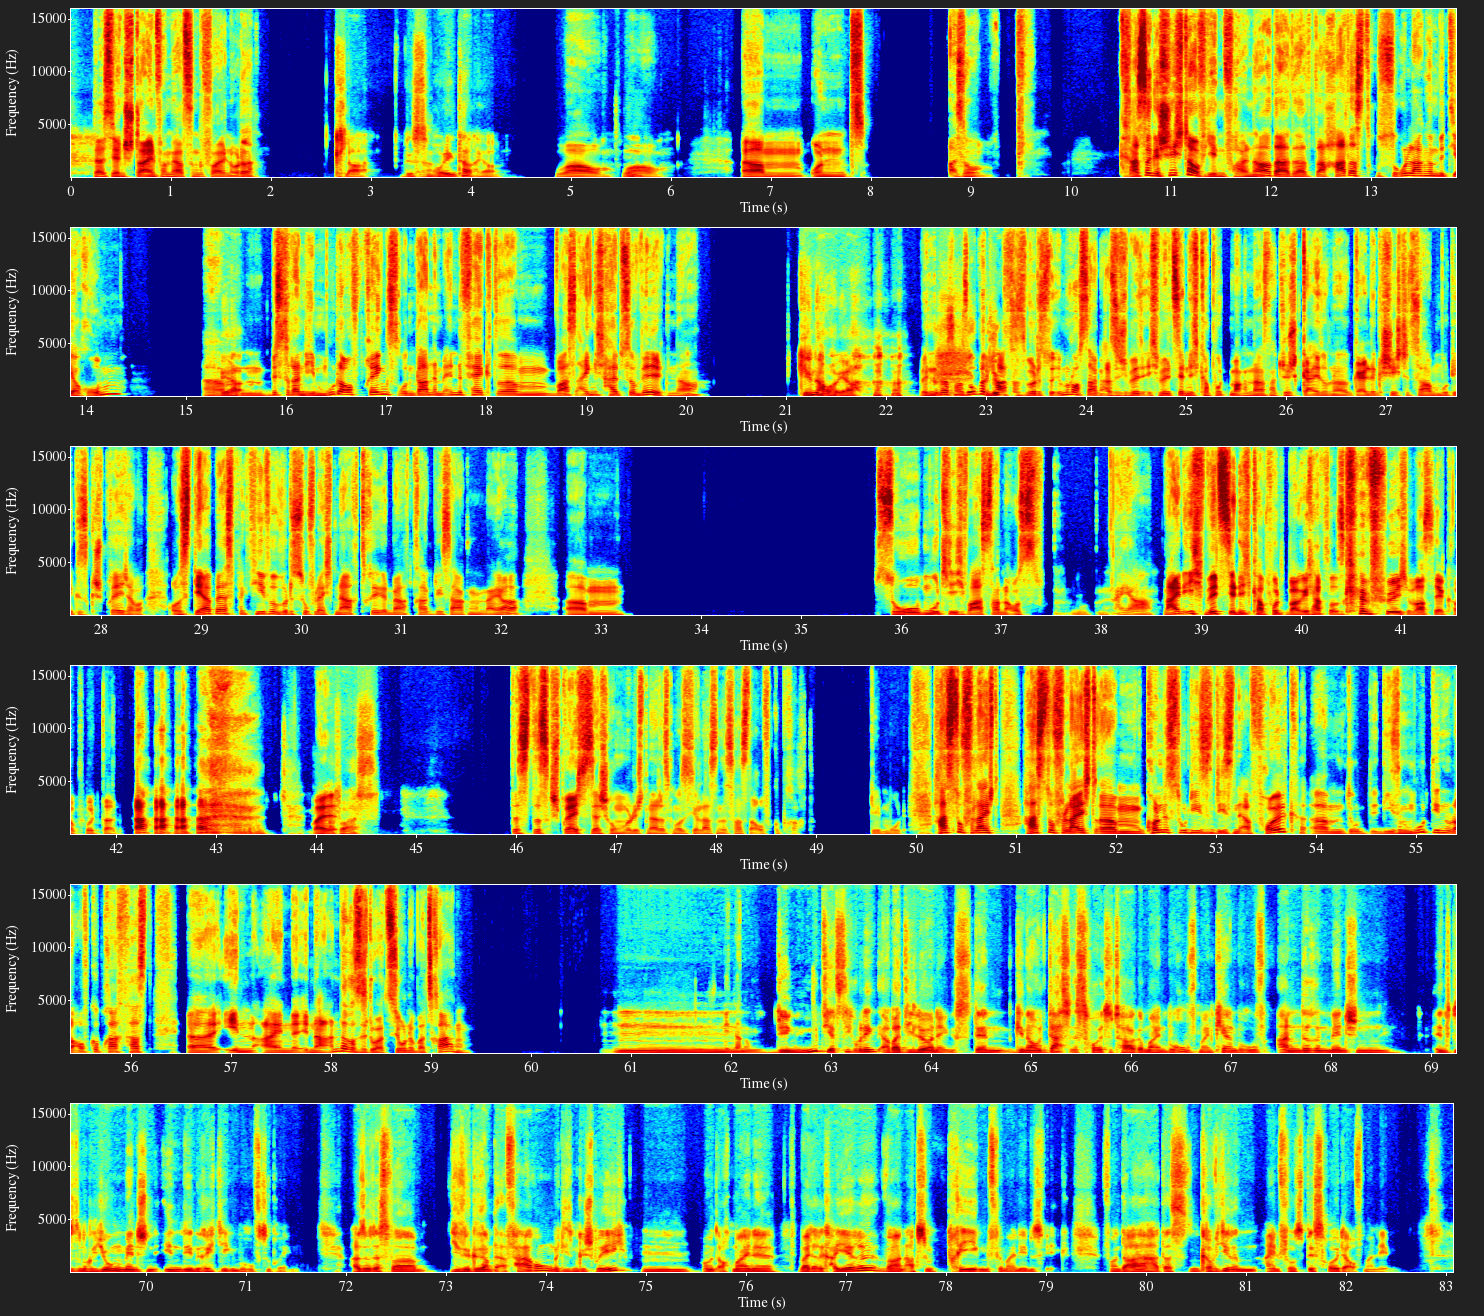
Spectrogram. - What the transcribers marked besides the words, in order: other noise; laughing while speaking: "Genau, ja"; laugh; "nachträglich" said as "nachtraglich"; laughing while speaking: "Gefühl"; unintelligible speech; laugh; drawn out: "Hm"; in English: "Learnings"
- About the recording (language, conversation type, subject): German, podcast, Was war dein mutigstes Gespräch?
